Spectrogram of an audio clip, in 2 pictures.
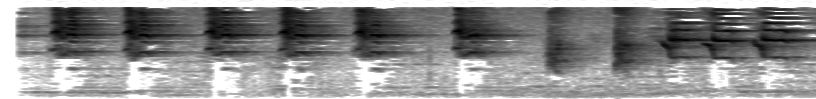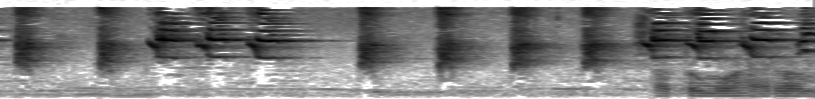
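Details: Five-month-old captive long-tailed shrike, still in training, fluently imitating lovebird and canary: a brisk run of harsh, buzzy chattering notes about two per second, shifting midway into clipped, descending squeaky phrases.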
